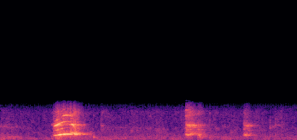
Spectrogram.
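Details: Random hiccups: three short, sudden voiced hiccup sounds within about two seconds in a quiet room.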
